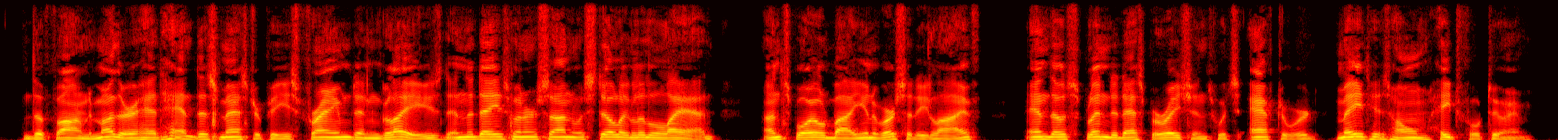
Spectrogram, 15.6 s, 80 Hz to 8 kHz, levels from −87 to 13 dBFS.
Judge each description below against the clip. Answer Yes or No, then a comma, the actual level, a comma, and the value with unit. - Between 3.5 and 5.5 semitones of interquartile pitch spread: Yes, average, 4.1 semitones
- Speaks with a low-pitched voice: Yes, low, 125 Hz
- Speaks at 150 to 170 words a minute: No, average, 140 wpm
